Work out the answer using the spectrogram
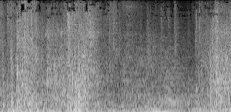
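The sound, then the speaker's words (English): A sliding barn door rolls shut with a loud, rough rumbling scrape that continues steadily for several seconds, with a slight swell in the middle. “steps into the barn and slides the door shut behind himself”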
